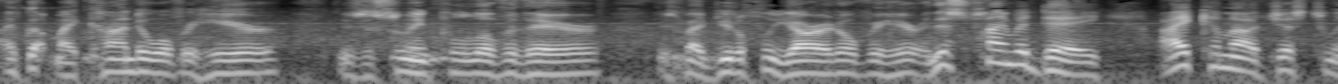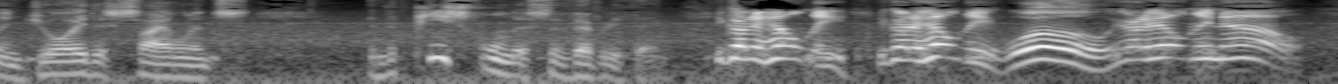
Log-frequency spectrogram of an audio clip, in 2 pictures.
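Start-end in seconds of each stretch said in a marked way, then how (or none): 10.2-13.1 loud, terrified, panicked turkey puppet voice. Ventriloquist meets a turkey puppet that wants him to hide it; terrified turkey puppet voice. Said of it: "Comic Ventriloquist Joe Gandelman meets a terrified turkey what wants him to hide him".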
